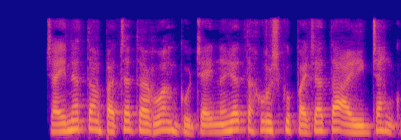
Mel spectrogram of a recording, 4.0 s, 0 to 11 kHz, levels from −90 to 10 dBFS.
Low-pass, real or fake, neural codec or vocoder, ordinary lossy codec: 7.2 kHz; fake; codec, 16 kHz, 1 kbps, X-Codec, WavLM features, trained on Multilingual LibriSpeech; AAC, 64 kbps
